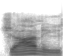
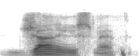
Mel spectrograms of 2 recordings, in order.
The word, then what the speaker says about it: Jonnu: name is not pronounced John new Smith with a hard O It's pronounced junith sounding more like a u okay now that we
